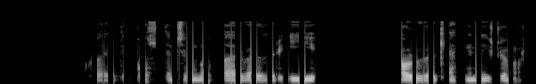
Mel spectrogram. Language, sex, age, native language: Icelandic, male, 14, Icelandic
